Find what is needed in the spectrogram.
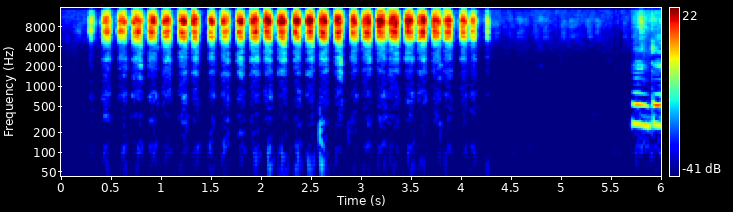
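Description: Marker scribbling rapidly back and forth on paper, colouring in, about eight strokes a second for some four seconds before stopping. Speech begins near the end.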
